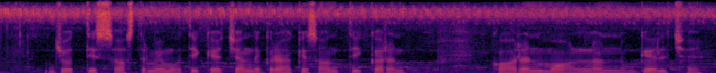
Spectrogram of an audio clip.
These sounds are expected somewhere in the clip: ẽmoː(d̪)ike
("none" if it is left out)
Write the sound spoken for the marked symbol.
t̪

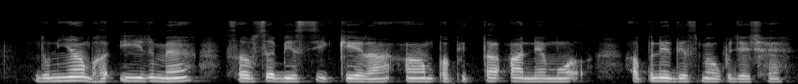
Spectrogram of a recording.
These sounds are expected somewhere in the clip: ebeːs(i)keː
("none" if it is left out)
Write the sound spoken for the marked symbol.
i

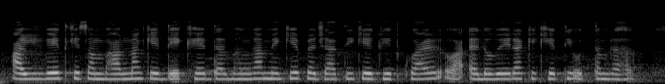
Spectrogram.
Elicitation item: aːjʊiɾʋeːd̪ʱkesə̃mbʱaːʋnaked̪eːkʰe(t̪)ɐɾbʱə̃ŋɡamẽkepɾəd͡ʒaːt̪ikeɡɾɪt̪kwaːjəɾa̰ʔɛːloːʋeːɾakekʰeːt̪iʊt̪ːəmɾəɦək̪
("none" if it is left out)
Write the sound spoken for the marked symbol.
d̪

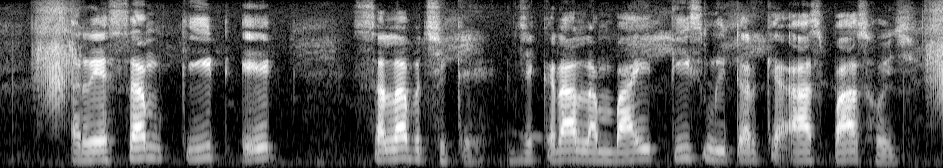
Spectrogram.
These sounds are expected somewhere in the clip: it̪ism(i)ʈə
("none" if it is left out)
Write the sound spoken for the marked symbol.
i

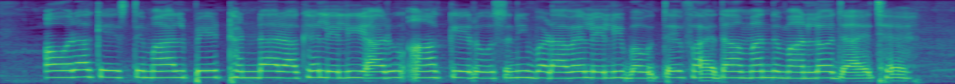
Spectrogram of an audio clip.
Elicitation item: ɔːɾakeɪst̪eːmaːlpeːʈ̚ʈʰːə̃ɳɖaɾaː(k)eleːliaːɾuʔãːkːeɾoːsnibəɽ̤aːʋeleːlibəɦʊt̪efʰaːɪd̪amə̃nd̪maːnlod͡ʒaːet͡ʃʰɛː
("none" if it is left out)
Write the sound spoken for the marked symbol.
kʰ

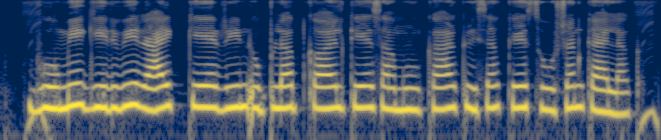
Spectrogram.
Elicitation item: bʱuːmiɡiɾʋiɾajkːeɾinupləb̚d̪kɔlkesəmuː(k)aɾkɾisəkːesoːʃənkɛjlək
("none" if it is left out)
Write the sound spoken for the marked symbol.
k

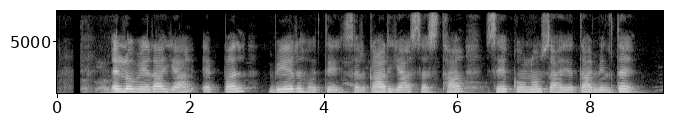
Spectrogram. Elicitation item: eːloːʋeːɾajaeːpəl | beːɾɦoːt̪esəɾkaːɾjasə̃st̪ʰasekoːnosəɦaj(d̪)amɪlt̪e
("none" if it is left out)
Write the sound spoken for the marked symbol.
t̪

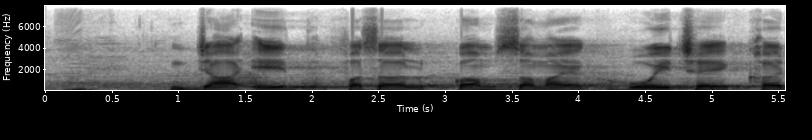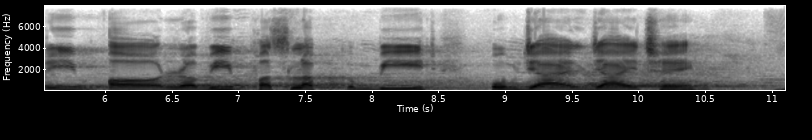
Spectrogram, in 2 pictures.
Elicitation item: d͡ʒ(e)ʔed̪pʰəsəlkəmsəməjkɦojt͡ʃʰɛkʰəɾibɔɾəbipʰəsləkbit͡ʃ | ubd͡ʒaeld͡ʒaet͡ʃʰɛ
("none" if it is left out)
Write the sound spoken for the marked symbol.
a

